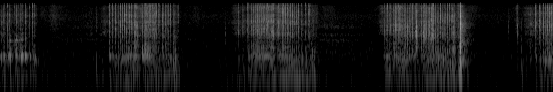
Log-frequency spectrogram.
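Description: A white plastic fork held in the hand scratches across the ribs of a green ribbed rubber hot water bottle with an embossed logo, lying flat, hollow and apparently empty. Five bursts of dry, bright, rasping scratches are separated by short quiet pauses, with a sharp click in the fourth burst; the last burst is cut off at the end.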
